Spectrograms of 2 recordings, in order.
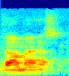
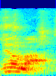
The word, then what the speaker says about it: Dumas: If you mispronounce his name, you come up with dumbass. And one of the convicts says, "Hey, look, here's a book written by a guy named Dumbass." Well, it's Dumas, silent S.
